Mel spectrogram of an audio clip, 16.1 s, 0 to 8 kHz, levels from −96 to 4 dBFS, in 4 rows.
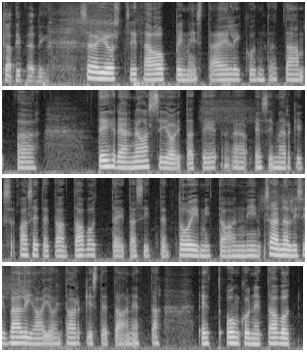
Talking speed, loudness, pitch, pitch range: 100 wpm, -20 LUFS, 155 Hz, 150-165 Hz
